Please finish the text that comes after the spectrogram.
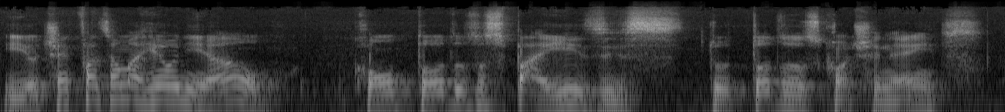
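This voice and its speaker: A man's voice: fairly high pitch, animated, moderate pace, slight background noise. A Brazilian man co-hosting a casual business podcast, telling a story from his own working life in a conversational way. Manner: conversational, recounts personal work story. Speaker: podcast co-host.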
